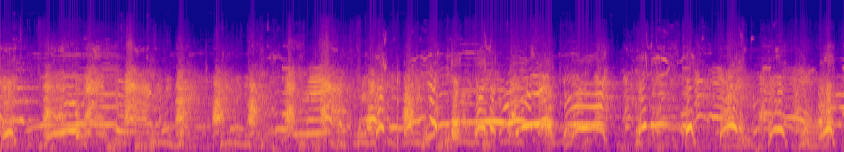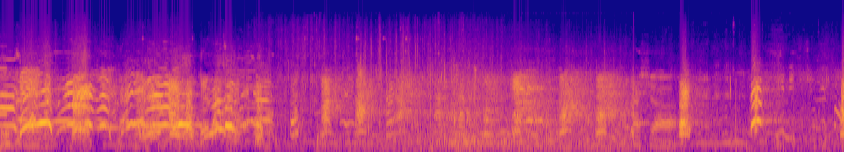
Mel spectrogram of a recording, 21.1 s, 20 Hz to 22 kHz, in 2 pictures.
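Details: Husky sled teams of four dogs waiting at the complete start at Rendlesham, January 2016, a dense chorus of rapid overlapping barks and yelps, about a hundred a minute, with people's voices mixed in and quieter later.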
